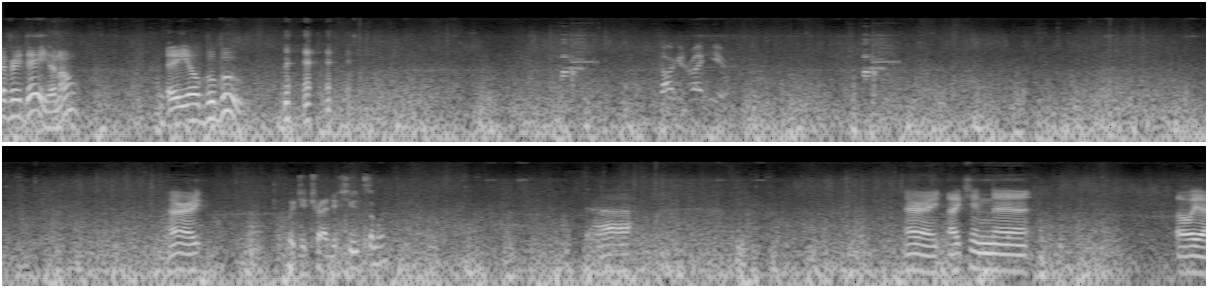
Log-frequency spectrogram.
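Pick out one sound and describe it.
Wind rushes steadily past a falling parachutist.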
